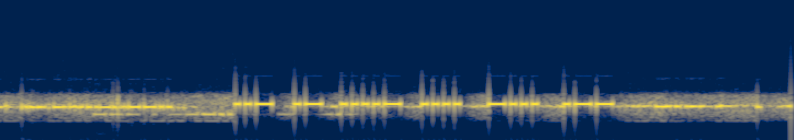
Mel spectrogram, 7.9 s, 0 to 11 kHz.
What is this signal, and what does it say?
Morse code, heard as a keyed tone, about 22 wpm, spaced as for 19 wpm, 860 Hz. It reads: UA4HBW
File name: simple-file-list / FW2CW 17MCW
